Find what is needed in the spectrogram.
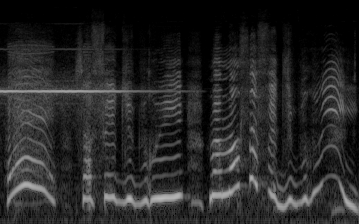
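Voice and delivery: put-on high, loud, drawn-out child's excitement; delighted squeal, stretched words; excited discovery. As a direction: call out to mum, thrilled by the noise. Child amazed the box makes noise.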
